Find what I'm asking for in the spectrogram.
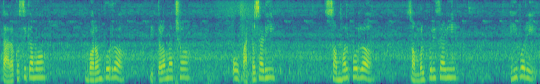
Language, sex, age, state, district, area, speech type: Odia, female, 30-45, Odisha, Koraput, urban, spontaneous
